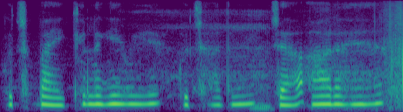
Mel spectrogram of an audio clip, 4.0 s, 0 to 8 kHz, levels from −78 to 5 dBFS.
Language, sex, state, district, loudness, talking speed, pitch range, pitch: Hindi, female, Bihar, West Champaran, -21 LUFS, 165 wpm, 205-225 Hz, 220 Hz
